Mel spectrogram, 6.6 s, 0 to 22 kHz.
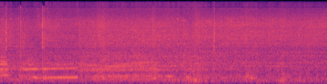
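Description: A BMW E46 330ci coupe's engine pulls hard under acceleration on an open road, its steady rising drone revving out loudly and continuously inside the cabin.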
